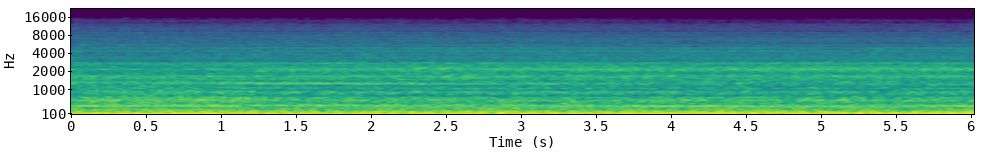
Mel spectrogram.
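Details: 2009 Mercedes-Benz E350 (W211), M272 V6, 82,258 miles, started right after new spark plugs, with the intake pieces still off, to check the coil packs are seated; a quiet, even idle hum under a steady hiss with no misses or stumbles, running smoothly.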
